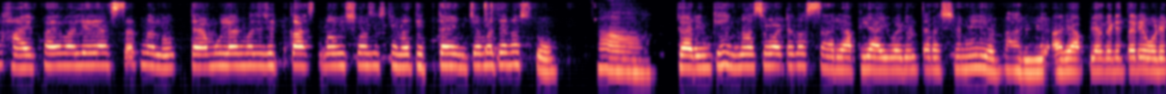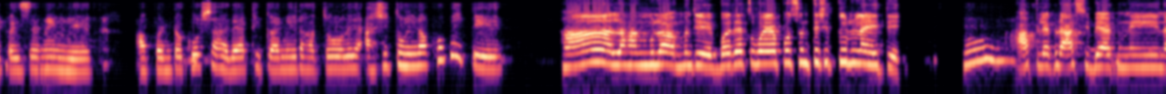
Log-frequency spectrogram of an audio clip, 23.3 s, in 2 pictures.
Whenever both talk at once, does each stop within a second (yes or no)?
yes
